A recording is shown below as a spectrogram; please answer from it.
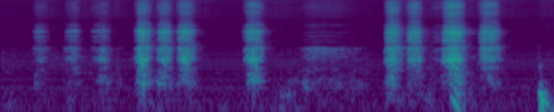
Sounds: Sniff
